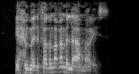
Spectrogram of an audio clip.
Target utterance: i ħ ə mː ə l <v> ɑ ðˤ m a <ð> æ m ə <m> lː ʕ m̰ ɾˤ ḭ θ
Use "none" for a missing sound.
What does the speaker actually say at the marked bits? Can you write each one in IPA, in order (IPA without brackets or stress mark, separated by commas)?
f, ʁ, none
